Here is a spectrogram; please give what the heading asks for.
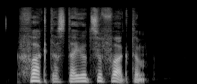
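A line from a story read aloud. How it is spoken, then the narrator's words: Whisper. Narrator (Russian): прошептала красноволосая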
